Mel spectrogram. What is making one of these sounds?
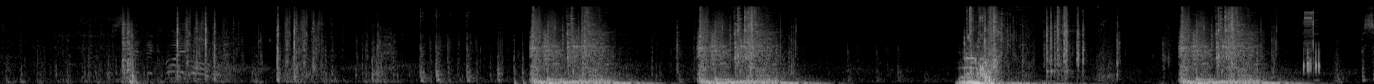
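Metallic clicks and rattles sound as guns are picked up and swapped.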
